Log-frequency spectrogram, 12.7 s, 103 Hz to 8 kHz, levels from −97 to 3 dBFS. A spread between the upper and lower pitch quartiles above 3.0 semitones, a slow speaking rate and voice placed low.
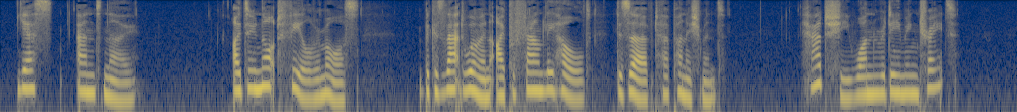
No: average, 4.5 semitones; slow, 105 wpm; high, 215 Hz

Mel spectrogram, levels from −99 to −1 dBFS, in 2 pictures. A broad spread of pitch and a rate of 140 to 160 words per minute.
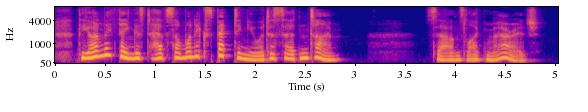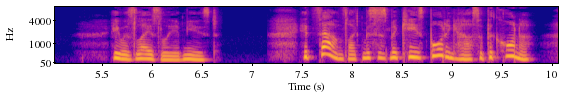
No: wide, 6.5 semitones; average, 190 wpm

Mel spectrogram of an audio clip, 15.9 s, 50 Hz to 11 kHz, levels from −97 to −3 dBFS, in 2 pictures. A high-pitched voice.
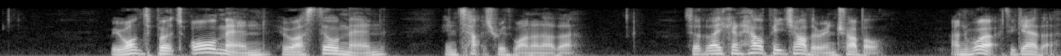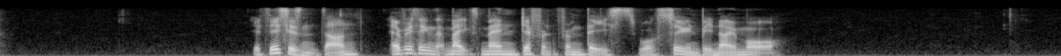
No: low, 115 Hz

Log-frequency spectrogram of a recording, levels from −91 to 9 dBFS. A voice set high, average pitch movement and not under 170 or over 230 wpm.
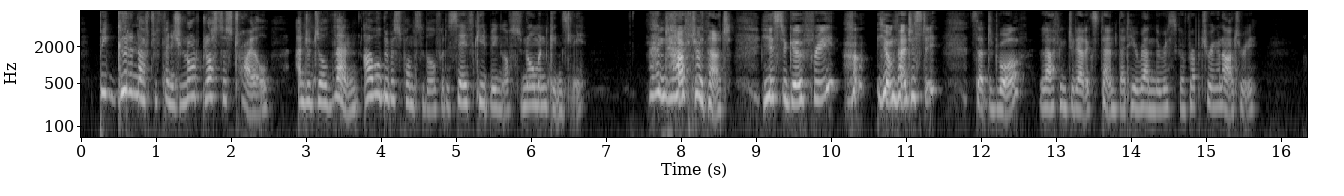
No: very high, 250 Hz; wide, 6.1 semitones; average, 180 wpm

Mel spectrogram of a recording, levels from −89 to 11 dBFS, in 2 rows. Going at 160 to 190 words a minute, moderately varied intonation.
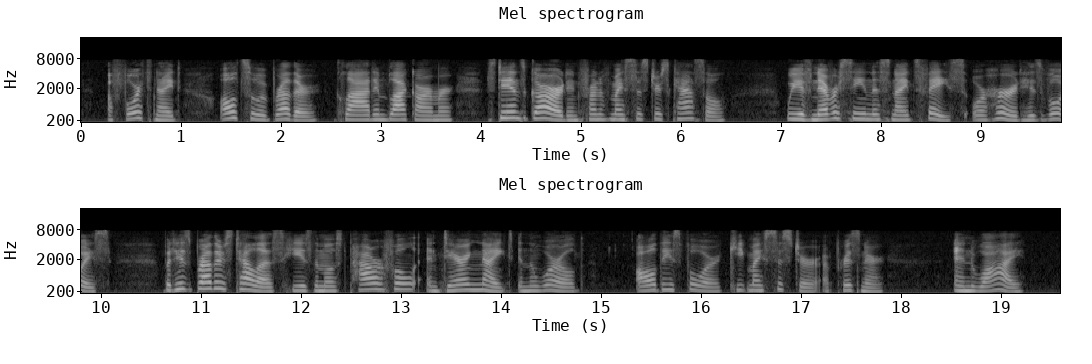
Yes: average, 170 wpm; average, 3.9 semitones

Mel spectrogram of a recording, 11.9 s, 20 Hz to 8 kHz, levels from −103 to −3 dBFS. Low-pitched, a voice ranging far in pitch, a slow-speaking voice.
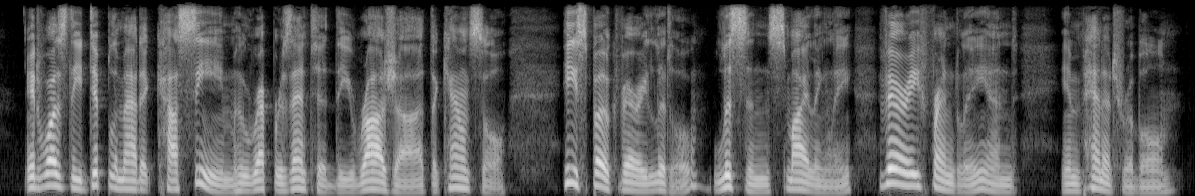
Yes: low, 120 Hz; wide, 7.3 semitones; slow, 110 wpm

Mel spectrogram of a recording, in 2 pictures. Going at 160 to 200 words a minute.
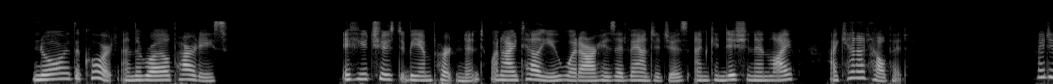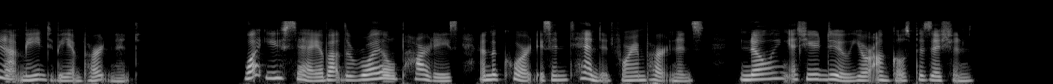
Yes: average, 165 wpm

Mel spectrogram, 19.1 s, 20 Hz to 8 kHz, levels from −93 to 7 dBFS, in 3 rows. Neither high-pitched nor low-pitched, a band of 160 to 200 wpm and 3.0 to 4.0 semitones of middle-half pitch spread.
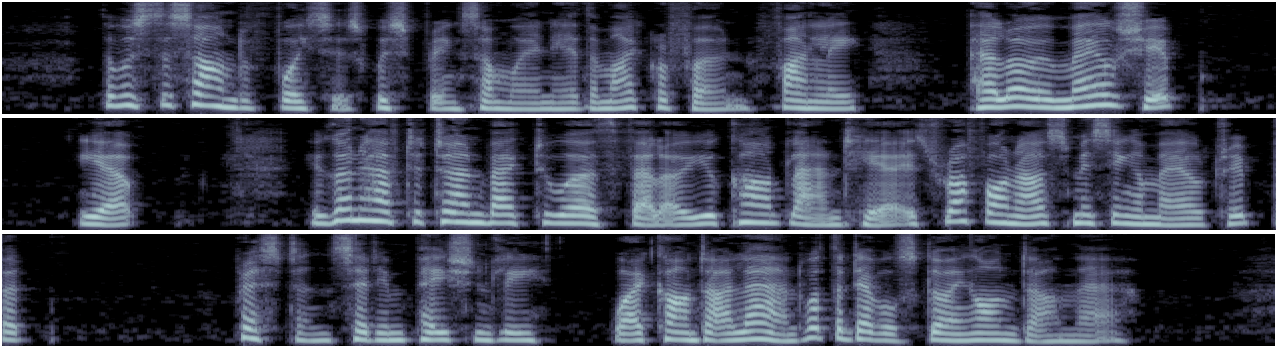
No: high, 195 Hz; average, 170 wpm; average, 3.6 semitones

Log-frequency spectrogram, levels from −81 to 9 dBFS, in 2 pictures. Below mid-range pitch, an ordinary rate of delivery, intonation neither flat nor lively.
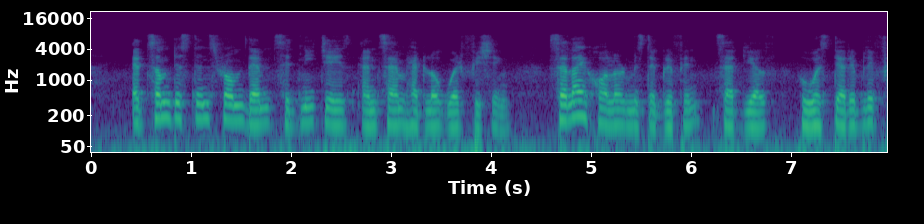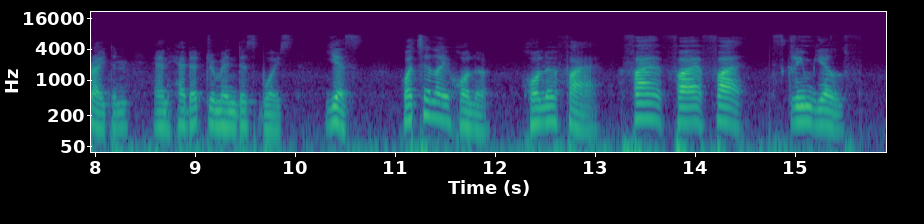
Yes: low, 130 Hz; average, 150 wpm; average, 3.7 semitones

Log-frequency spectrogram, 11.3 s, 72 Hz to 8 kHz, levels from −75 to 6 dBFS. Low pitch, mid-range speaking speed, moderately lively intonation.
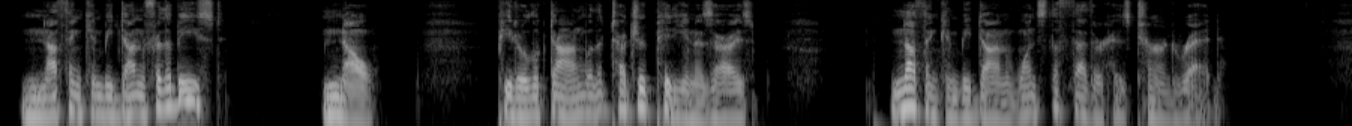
Yes: low, 105 Hz; average, 155 wpm; average, 3.7 semitones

